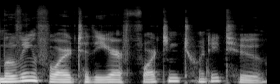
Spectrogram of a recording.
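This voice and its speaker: Man with a normal speaking voice, medium pitch and lively intonation. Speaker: podcast co-host. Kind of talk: casual chat.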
